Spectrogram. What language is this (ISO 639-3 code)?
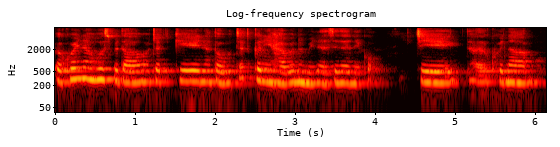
mni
